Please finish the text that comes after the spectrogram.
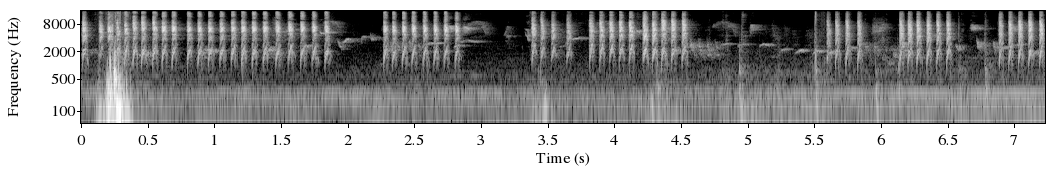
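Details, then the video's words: Speedy, rough chattering from fighting Eurasian tree sparrows comes as dense repeated bursts with occasional thin squeaks between them. A low thump opens the sequence. "Burung Gereja Tarung Nyerecet Kasaran Speed Rapat Suara Jernih"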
